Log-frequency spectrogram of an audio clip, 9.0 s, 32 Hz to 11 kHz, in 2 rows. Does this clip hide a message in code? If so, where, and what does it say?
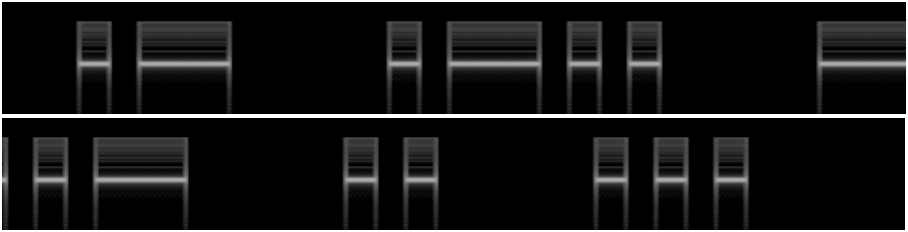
Yes: Morse code from 0.4 to 8.3 s, heard as a keyed tone, about 8 wpm, spaced as for 6 wpm, 440 Hz. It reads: ALK IS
